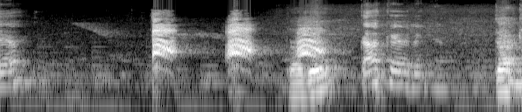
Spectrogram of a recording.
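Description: A series of harsh, nasal crow caws, five or six close, loud bursts in quick succession with short gaps between them.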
